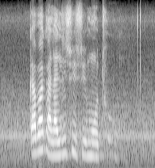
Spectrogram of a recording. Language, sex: Northern Sotho, female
